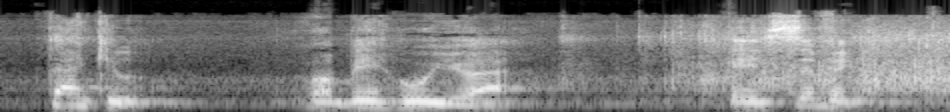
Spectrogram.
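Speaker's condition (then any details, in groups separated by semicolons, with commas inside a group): No condition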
